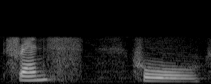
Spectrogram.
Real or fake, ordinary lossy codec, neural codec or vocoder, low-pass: real; none; none; 3.6 kHz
